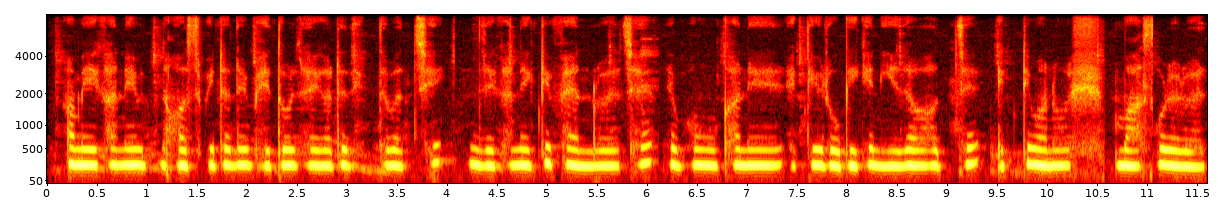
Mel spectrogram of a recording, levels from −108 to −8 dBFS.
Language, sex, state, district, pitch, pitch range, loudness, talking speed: Bengali, female, West Bengal, Jalpaiguri, 240 Hz, 230-245 Hz, -27 LUFS, 130 wpm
